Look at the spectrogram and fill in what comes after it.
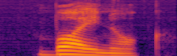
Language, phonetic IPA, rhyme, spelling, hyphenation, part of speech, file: Hungarian, [ˈbɒjnok], -ok, bajnok, baj‧nok, noun, Hu-bajnok.ogg
- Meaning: 1. champion (an ongoing winner in a game or contest) 2. paladin (a heroic champion, especially a knightly one) 3. champion, paladin (someone who fights for a noble cause)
